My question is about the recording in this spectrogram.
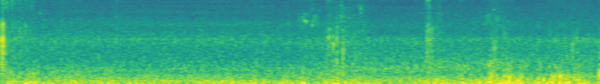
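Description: Steady low rumble of wind buffeting the microphone outdoors, with a few faint clicks.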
